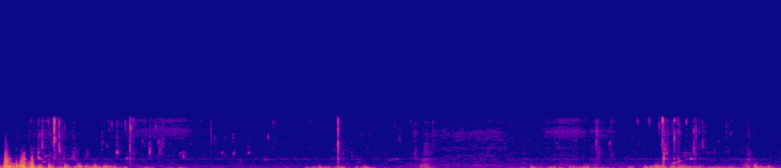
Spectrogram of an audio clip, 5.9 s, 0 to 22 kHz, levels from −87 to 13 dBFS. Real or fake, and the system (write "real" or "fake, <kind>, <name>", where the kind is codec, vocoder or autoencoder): real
